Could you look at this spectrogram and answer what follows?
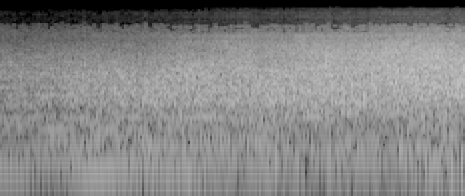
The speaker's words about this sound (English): The Sanders are driving along a tree-lined road. Susan, Tom, Matt, and Eliza are in the SUV. Tom stares forward as Susan drives.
